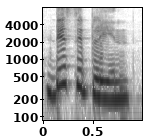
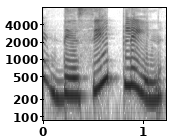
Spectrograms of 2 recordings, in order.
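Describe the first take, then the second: First: discipline quickly as one joined word; brisk, blended discipline; said at speed. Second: Syllable-by-syllable model. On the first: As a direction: run discipline together without breaks. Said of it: "इसे speed में पढ़ेंगे". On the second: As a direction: stretch out discipline part by part. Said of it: "अब इन तीनों को मिला देंगे". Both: Shown as a demonstration.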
